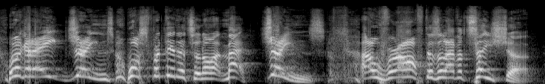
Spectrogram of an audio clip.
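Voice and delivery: high silly put-on voices; hammed-up mock family dinner; mocking skit. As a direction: play out a ridiculous dinner scene. Mock dinner dialogue about jeans.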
